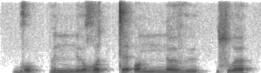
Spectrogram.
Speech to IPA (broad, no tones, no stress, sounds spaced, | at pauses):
ɡ o pː ʉ nː ʉ ʁʷ ɛ tː ɛ ʔ ɔ nː œ v ʉ | sʷ œ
